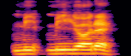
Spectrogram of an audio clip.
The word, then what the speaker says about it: Migliore: Migliore? Migliore.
